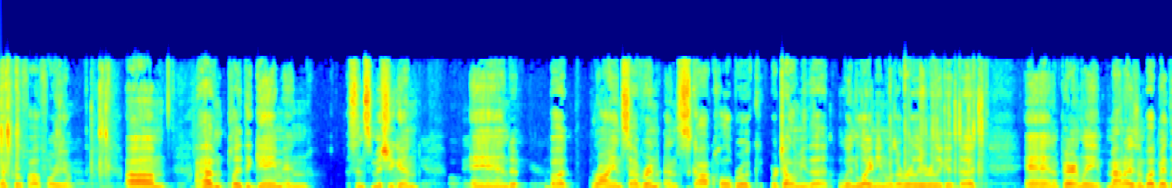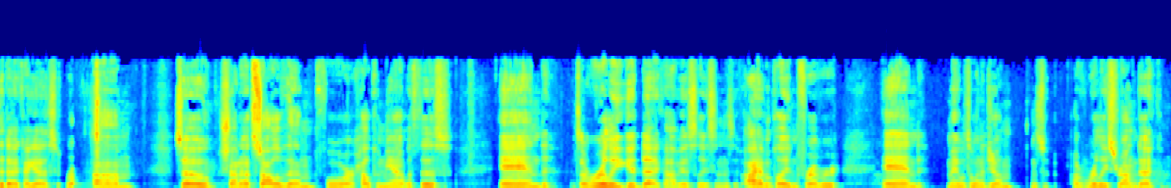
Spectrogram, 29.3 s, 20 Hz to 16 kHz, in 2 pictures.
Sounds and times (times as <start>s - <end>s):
Speech: 0.0s - 20.3s, 20.9s - 29.2s.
